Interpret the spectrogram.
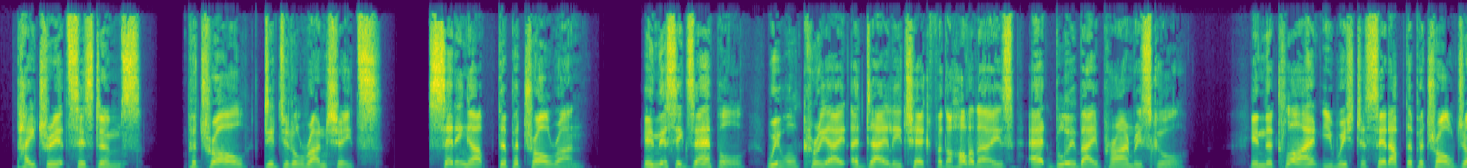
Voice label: English AU

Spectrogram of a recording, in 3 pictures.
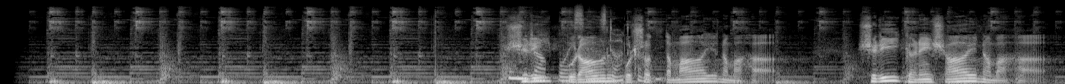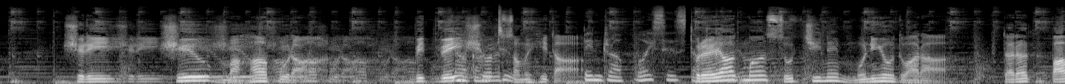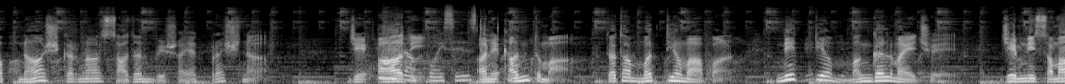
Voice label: Gujarati

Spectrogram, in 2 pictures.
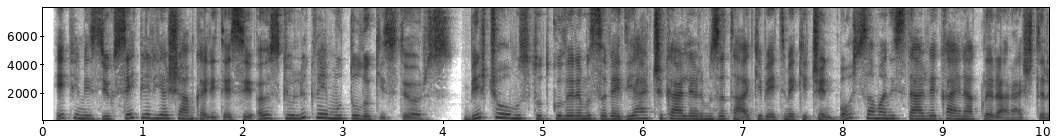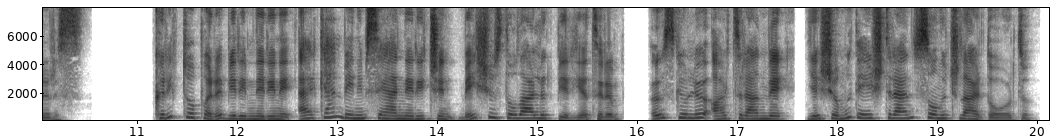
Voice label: Turkish

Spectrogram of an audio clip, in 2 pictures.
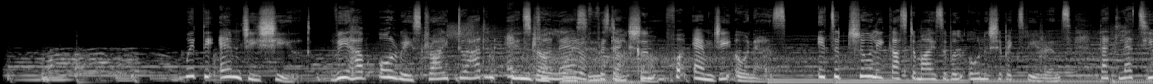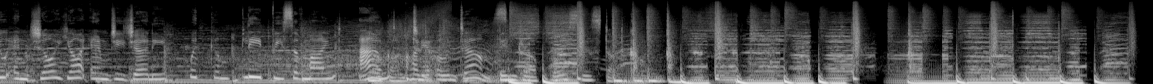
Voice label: English

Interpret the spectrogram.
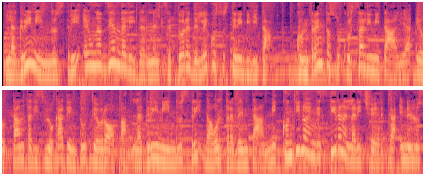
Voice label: Italian

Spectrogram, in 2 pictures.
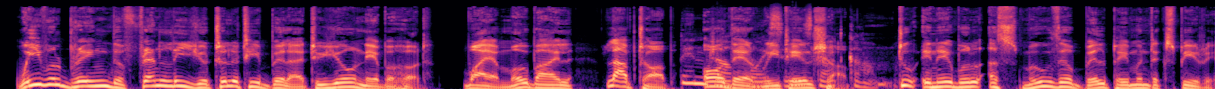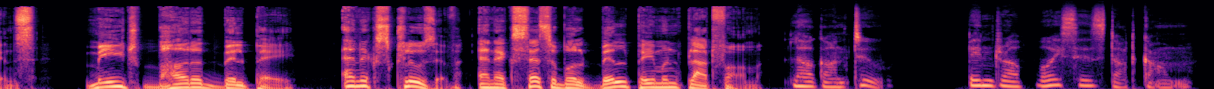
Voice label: English

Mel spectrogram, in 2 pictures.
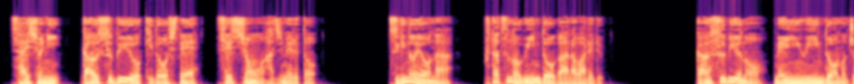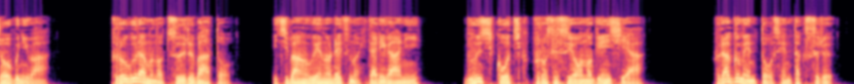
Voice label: Japanese

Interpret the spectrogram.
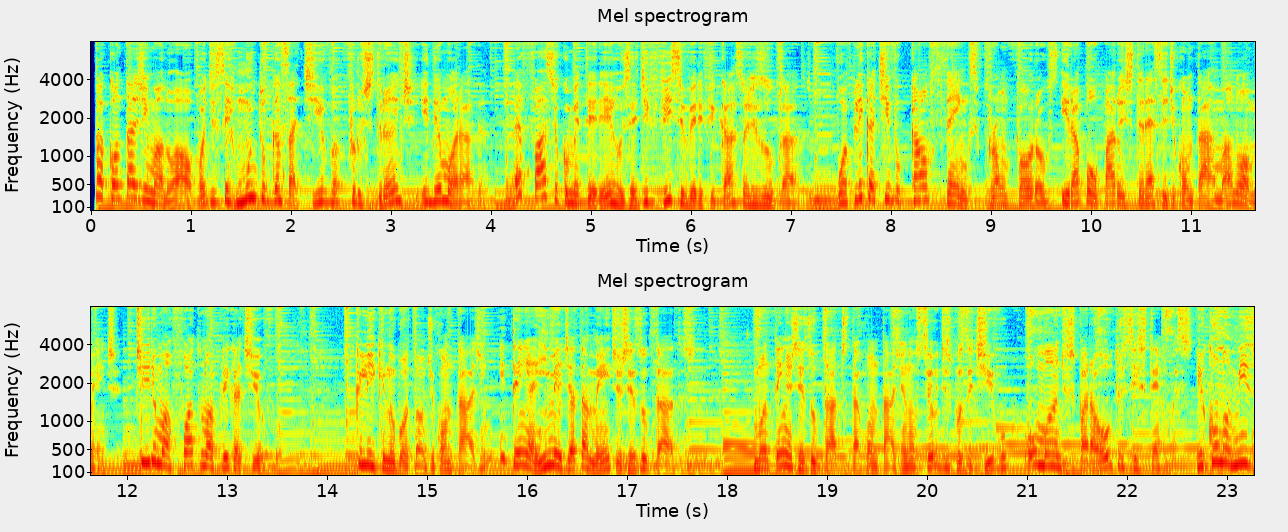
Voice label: Portuguese

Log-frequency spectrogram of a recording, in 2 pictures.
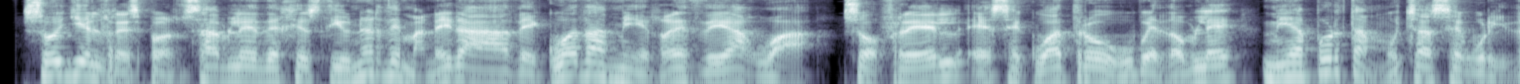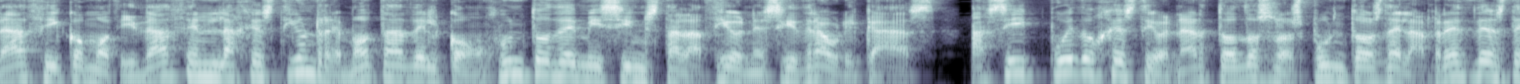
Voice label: Spanish

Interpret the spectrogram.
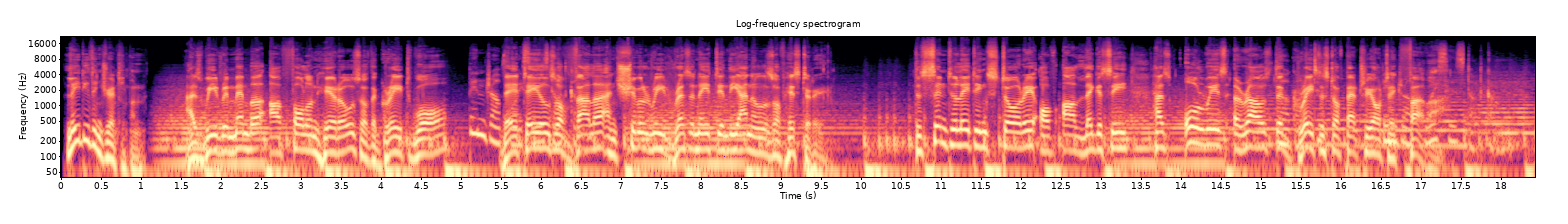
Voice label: English

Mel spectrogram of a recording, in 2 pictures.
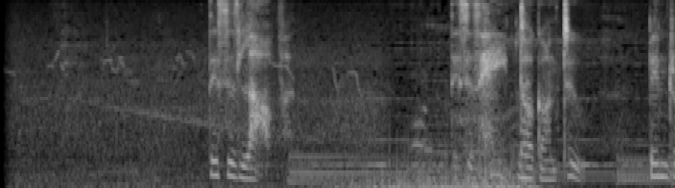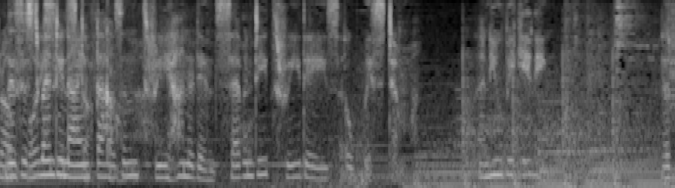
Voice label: English

